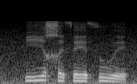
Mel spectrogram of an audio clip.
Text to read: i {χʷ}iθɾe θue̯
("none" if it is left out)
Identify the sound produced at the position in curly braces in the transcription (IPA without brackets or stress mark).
χ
